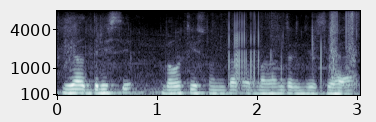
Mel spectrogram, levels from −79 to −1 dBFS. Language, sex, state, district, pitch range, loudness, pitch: Hindi, male, Uttar Pradesh, Muzaffarnagar, 115-135 Hz, -16 LUFS, 125 Hz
